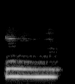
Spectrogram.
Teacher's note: कलकला का जो साउंड है वो काफ के अंदर बिल्कुल क्लियरली आएगा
